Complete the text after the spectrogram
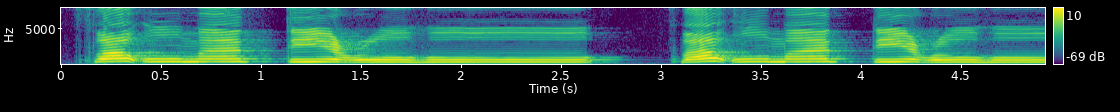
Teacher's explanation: اس میں صرف اور صرف کھینچنا ہا میں ہے، ایک الف کے برابر، کیونکہ یہاں پر الٹا پیش ہے، اور الٹا پیش کس کے برابر ہوتا ہے؟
